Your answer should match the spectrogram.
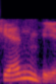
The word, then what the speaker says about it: Shenvi: It's Shenvi. It's very phonetic, actually.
